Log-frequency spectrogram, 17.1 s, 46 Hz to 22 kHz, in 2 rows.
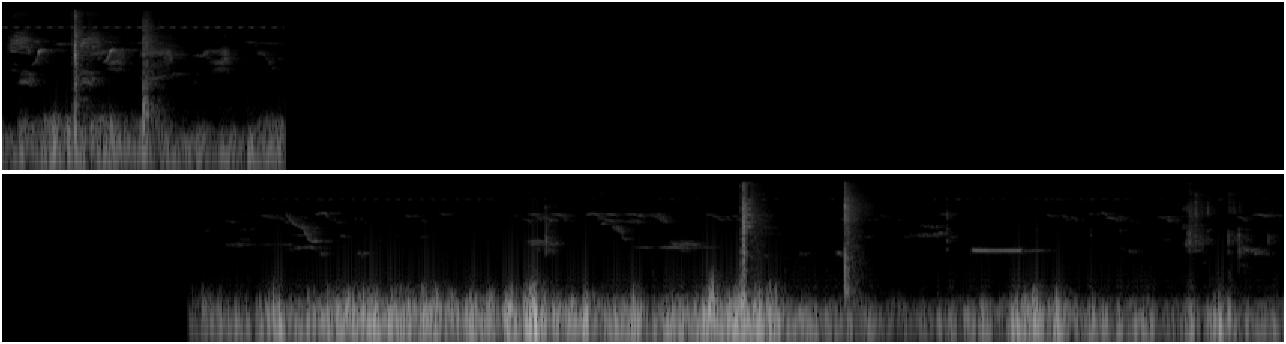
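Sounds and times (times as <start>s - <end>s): small birds chirping: 0.0s - 1.9s, 9.9s - 17.0s
arrow striking target: 0.4s - 1.2s, 13.4s - 14.4s
low microphone rumble: 9.8s - 17.0s
bowstring snap: 13.4s - 14.4s.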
